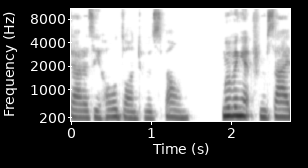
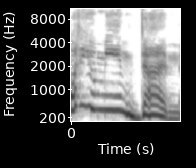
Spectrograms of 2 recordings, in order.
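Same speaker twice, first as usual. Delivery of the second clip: voice raised, pitch climbing higher and higher; 7 semitones higher, 5 dB louder than usual. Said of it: "his voice rising in pitch".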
